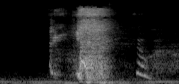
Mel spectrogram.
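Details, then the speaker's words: Sneeze: a quick inward breath, then one forceful sneeze and a short exhale, with a faint steady hum behind. "Oh my God. I'm gonna sneeze. I'm gonna sneeze. I think I need to sneeze again."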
